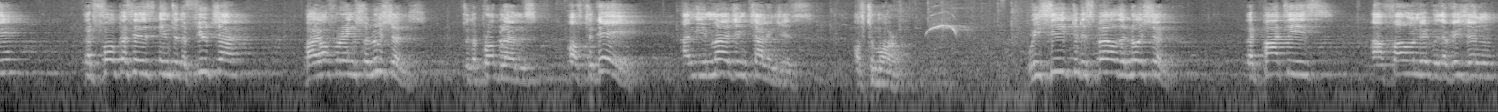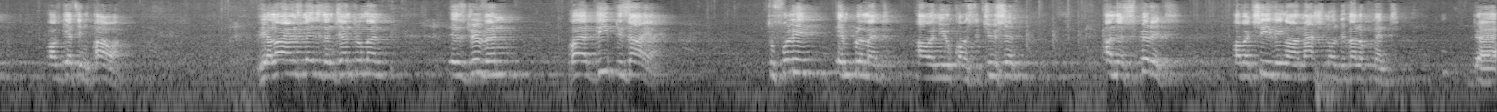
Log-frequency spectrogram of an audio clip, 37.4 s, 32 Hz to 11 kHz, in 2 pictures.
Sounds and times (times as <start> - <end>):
Male speech, man speaking: 0.0 - 0.5, 1.1 - 3.2, 3.8 - 11.4, 12.9 - 14.8, 15.6 - 20.4, 22.0 - 23.8, 24.4 - 27.1, 28.4 - 31.7, 32.6 - 33.6, 34.2 - 36.3, 37.2 - 37.4
Narration, monologue: 0.0 - 11.7, 12.3 - 37.4.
